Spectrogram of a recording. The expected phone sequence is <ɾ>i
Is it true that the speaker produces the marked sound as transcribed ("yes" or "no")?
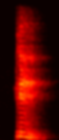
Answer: yes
